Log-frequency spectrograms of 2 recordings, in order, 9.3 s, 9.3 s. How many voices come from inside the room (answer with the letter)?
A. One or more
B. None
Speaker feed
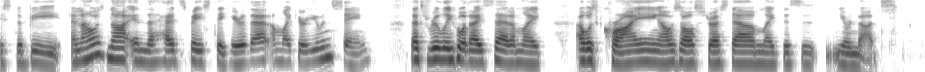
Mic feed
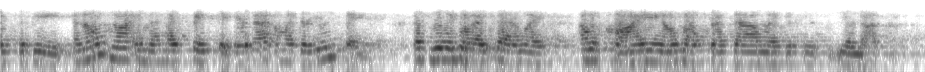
B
